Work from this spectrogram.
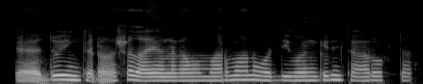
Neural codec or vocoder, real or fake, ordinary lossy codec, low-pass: codec, 44.1 kHz, 7.8 kbps, DAC; fake; none; none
